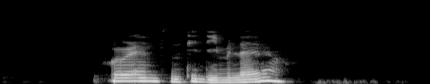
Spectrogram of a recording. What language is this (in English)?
Kabyle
